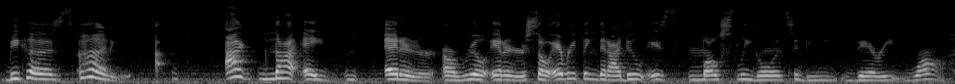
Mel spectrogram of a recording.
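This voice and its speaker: Chatty woman with a mellow voice. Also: medium pitch, a little slow, slight background noise, rough recording. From Memphis, Tennessee, US. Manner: chatty, sassy, rambling with fillers. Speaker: vlogger. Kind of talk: casual confessional vlog. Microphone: phone camera.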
